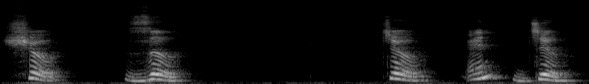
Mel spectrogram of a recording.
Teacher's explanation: the blade of tongue touches the alveol ridge as well as the body of tongue approaches the hard pallet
